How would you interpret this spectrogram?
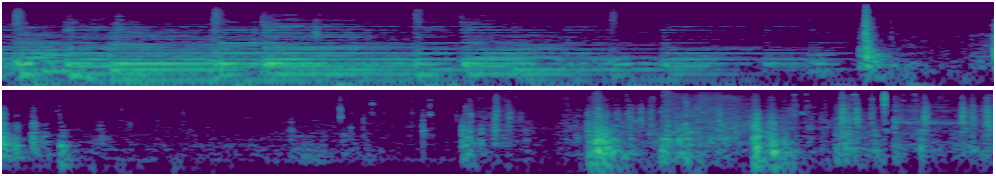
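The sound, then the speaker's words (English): Objects clatter and knock around, irregular thumps and rattles of someone rummaging through a car trunk looking for a little stool, following a steady humming tone at the start. No talking. “Looking for a little stool in the trunk of my car here.”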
